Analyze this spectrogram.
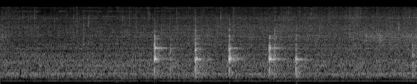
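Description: Pieces of meat are scraped off a plate into a pot with soft thuds.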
